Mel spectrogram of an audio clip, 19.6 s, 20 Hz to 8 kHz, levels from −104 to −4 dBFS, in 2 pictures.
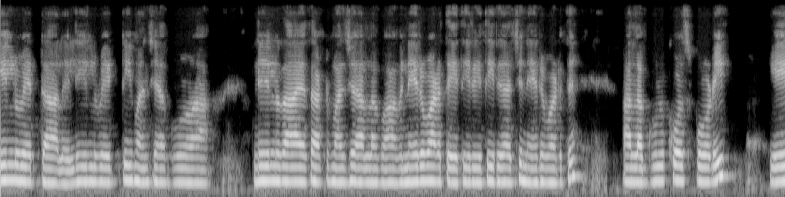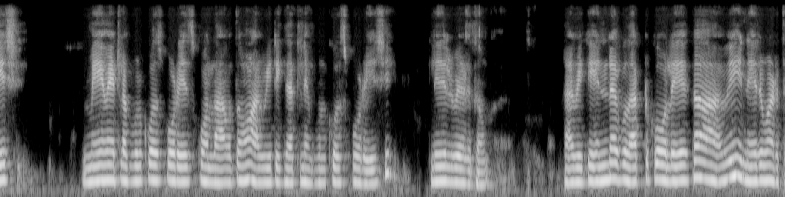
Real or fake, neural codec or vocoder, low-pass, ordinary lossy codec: fake; codec, 16 kHz, 4.8 kbps, FACodec; 7.2 kHz; none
